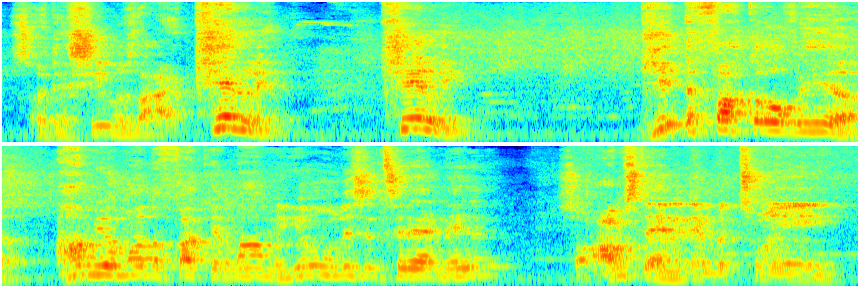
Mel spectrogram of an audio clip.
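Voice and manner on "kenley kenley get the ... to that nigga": higher, mock yelling mother; mother summoning her son away from him; imitating Trina yelling. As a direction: call the kid over like a furious mom.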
